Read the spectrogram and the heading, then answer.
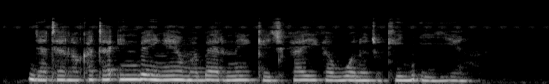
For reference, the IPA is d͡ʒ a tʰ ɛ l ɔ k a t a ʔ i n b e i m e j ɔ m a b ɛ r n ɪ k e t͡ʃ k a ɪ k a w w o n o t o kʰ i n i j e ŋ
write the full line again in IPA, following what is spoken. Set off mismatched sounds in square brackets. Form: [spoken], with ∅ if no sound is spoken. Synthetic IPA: d͡ʒ a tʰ ɛ l ɔ k a t a ʔ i n b e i [ŋ] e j ɔ m a b ɛ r n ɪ k e t͡ʃ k a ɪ k a w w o n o t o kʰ i [ɲ] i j e ŋ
